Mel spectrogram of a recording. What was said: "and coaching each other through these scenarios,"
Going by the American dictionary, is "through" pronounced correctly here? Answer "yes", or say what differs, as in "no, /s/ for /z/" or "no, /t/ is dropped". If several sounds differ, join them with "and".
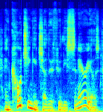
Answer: yes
